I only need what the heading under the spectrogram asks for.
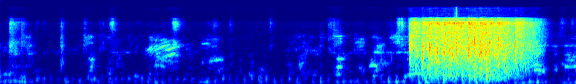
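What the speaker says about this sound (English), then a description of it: "And the fireworks are starting." Fireworks at a street procession during the Vegetarian Festival in Phuket town, Thailand, erupting near and loud as a dense crackling burst for about a second and a half after a stretch of crowd chatter and talking.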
